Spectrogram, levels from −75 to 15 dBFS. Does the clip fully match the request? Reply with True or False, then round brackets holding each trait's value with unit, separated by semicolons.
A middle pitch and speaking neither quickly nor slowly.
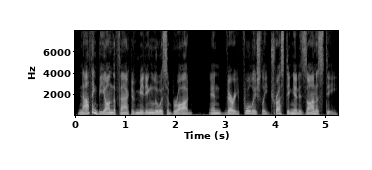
False (130 Hz; 170 wpm)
